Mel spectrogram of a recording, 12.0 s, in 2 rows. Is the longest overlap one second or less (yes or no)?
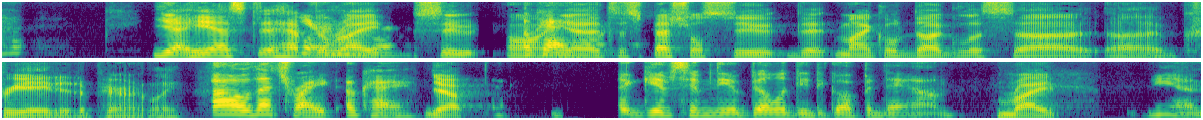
yes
